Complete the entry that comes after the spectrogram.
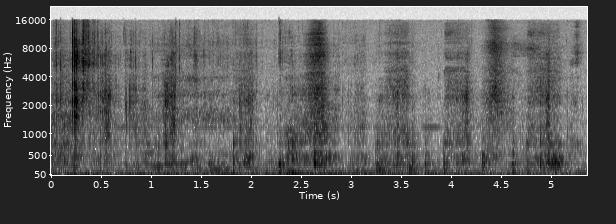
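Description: Close-miked chewing of a fried fish bao with a crispy wonton cracker, making irregular crisp crunches.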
